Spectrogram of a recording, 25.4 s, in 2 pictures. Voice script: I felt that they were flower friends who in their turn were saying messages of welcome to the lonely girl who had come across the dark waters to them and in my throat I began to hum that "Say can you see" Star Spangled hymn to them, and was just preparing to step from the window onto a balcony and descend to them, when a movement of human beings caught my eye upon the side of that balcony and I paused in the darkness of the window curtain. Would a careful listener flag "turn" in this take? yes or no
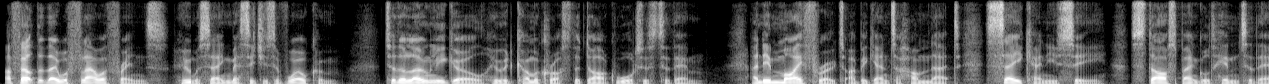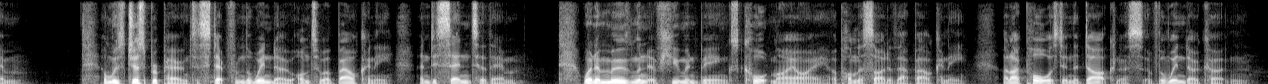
yes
